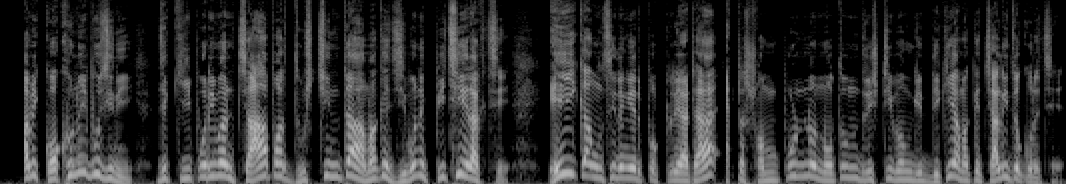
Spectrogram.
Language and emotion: Bengali, surprised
